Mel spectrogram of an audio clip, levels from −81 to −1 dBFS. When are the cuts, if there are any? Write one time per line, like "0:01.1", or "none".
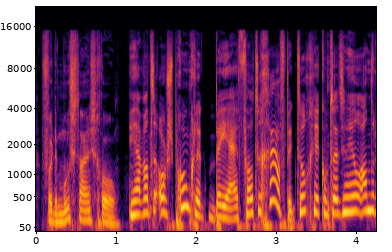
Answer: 0:03.1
